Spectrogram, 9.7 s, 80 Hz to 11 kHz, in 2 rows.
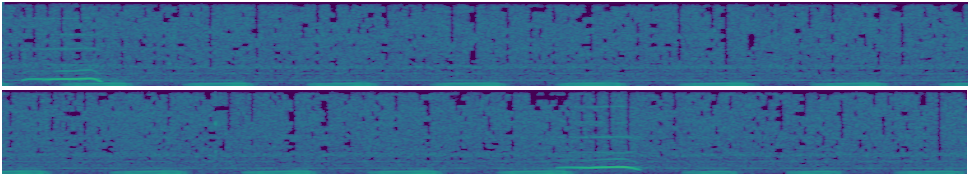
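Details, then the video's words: Great grey owl parents chatting at their nest around 04:25 MDT on a July morning: a long, steady series of low, arched hoots repeated roughly every 0.6 seconds, with two higher, rising whistled calls, one at the start and one near the end. "Great Gray Owl - Parents Have a Talk"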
